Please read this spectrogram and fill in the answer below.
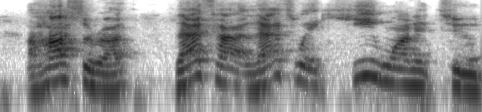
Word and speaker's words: Ahasuerus: And that's what King Salakia, how do we pronounce his name? Ahasuerus.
